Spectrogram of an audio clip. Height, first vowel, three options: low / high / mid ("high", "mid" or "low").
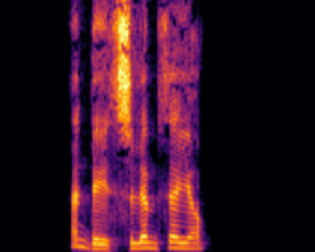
low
